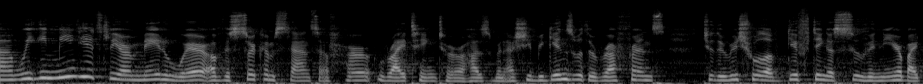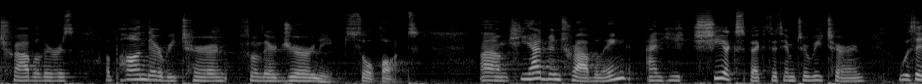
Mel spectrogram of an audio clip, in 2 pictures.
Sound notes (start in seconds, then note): 12.7 speaks in foreign language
